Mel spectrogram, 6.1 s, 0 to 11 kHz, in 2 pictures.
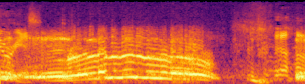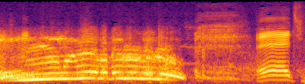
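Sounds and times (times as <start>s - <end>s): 
man's voice imitating a drowning cow with gurgling bellowing moos: 0.0s - 2.2s, 2.9s - 4.9s
speech: 5.6s - 6.1s.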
